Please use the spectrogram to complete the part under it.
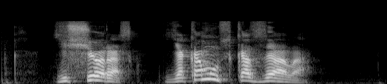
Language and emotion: Russian, angry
